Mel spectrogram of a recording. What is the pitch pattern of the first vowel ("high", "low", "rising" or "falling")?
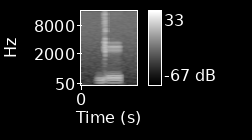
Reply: low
